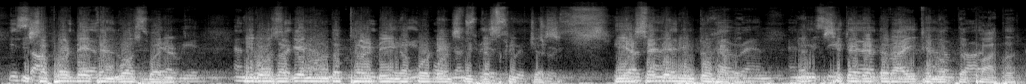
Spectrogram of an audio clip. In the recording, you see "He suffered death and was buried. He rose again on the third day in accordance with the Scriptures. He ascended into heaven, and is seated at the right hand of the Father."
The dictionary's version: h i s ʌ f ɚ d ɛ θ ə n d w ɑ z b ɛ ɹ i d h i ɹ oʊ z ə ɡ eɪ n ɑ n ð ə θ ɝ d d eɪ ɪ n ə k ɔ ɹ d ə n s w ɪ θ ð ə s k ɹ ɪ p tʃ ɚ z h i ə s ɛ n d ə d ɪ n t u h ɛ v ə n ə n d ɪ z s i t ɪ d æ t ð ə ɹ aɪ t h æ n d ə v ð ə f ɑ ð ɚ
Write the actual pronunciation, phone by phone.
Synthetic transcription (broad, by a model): h i s ʌ f ɚ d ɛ t ə n d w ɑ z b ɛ ɹ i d h i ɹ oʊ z ə ɡ eɪ n ɑ n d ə t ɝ d d eɪ ɪ n ə k ɔ ɹ d ə n s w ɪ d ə s k ɹ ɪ p tʃ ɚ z h i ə s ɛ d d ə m ɪ n t u h ɛ v ə n ə n d s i t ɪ d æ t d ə ɹ aɪ t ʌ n ə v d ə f ɑ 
